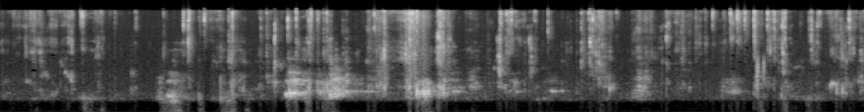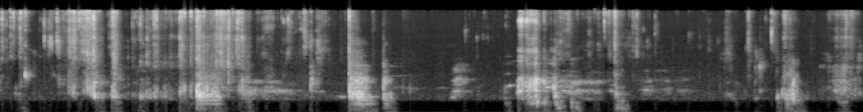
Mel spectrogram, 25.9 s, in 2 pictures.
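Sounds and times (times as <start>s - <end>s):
person chewing food: 0.0s - 18.2s, 19.8s - 25.9s.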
